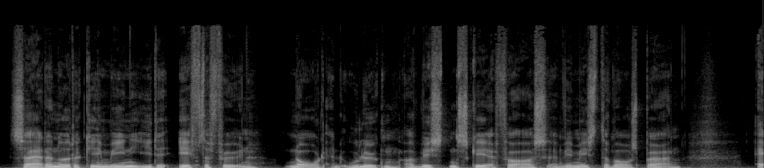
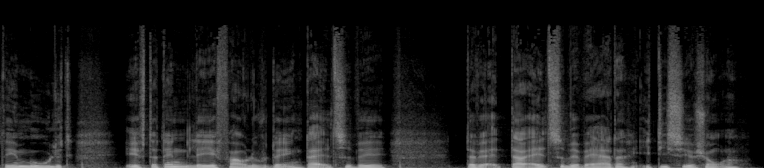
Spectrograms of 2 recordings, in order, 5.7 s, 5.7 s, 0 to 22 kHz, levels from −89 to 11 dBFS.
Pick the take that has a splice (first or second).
first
